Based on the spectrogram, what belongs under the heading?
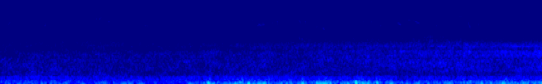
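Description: Faint birds chirping over a low steady rumble. Near the end a faint, steady high whine sets in.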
